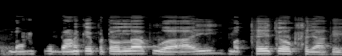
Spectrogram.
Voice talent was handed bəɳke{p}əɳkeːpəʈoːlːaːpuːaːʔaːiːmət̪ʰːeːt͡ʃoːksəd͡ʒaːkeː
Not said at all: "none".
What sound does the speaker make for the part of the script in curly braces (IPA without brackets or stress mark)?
b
